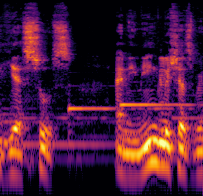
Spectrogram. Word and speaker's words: Jesus: German it's spelled with a j and they pronounce the J as a so they'll say yesus and in English as we know it's a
